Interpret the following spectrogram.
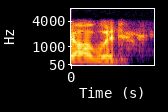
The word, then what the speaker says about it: Dawood: Because I'm going to let you pronounce it. Dawood.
